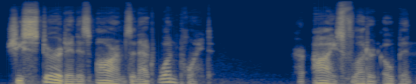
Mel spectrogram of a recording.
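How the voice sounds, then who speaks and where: A man's voice: fairly low pitch, expressive, moderate pace, background noise. A man narrating a scripted romantic story for an audio drama, reading dramatically.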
